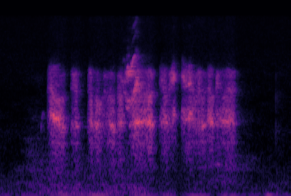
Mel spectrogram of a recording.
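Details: Pet cockatiel described as talking while dancing, giving a two-second burst of buzzy, scratchy chatter in quick broken syllables. The room is otherwise quiet.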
